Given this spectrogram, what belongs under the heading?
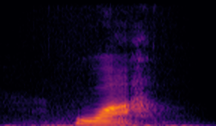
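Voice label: "wa", Koasati word for "with"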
